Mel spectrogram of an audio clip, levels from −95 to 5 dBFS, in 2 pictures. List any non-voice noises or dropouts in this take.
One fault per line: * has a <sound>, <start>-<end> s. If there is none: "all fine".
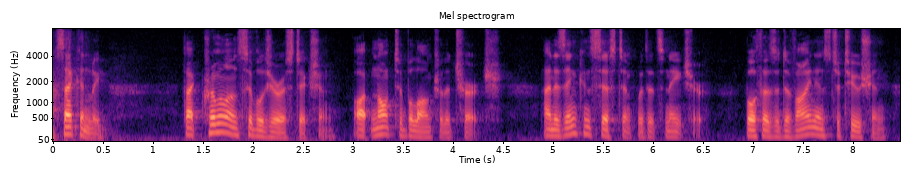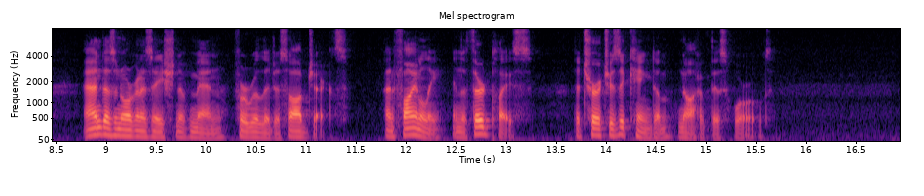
all fine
